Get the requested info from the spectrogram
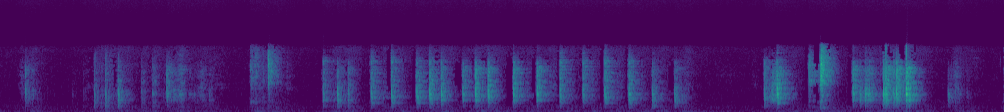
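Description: A piezo under-saddle pickup tapped by fingertips, its signal played through a small amplifier as a run of quick amplified knocks with a short pitched ring. This is a test of the pickup after it was cut down to ukulele size. The knocks come in clusters of several a second, with two short pauses, and they are loudest near the end.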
